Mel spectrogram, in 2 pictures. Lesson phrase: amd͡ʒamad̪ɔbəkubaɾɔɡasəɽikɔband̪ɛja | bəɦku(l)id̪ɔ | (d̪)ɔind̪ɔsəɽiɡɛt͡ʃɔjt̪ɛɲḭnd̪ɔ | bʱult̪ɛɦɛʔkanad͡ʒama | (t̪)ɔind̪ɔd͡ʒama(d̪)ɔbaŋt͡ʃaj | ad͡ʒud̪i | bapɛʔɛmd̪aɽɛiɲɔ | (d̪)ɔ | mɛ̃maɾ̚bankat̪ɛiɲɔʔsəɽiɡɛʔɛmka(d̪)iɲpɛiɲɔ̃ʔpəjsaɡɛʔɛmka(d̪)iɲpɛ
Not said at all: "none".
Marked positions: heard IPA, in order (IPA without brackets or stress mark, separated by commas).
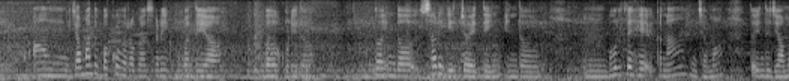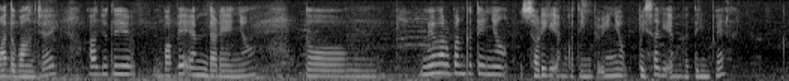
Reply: ɽ, t̪, t̪, d̪, t̪, t̪, t̪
